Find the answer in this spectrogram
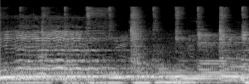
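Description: A woman singing into a microphone over backing music through a stage PA, holding one long note with a slight waver, with a steady bass pulse underneath.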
